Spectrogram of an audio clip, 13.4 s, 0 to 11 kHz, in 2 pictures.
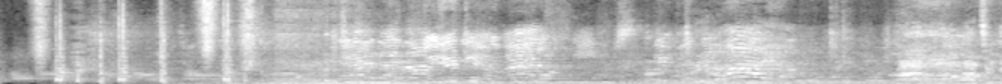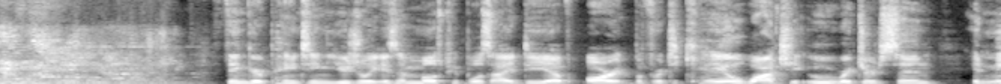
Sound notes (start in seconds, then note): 0.0 funky music; 1.7 children shout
